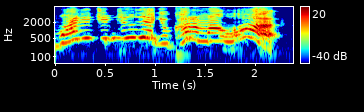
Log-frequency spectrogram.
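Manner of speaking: high, scolding question; mock scolding. Aunt scolding her nephew, high mock reproach. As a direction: chide them for cutting the plants. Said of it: "I said".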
